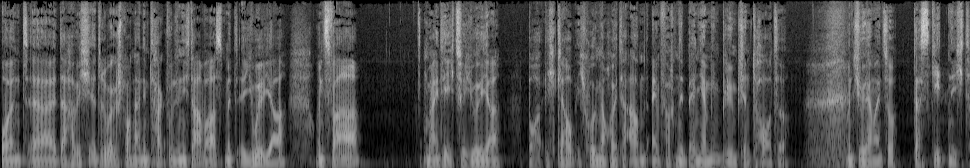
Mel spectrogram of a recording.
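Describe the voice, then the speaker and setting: At a fairly quick pace, a man with a plain, everyday voice speaks fairly low with fairly even intonation on a very clean recording with a silent background. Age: 30s. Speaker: radio host. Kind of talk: casual chat.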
